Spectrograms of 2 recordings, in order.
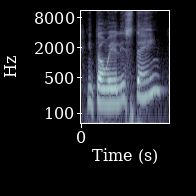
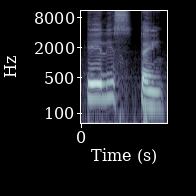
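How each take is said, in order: First: Said in the usual way. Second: Eles têm slowed right down and louder; stressed plural demo. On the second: Shown as a demonstration. Teacher drawing out eles têm for students. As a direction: stretch out eles têm so the plural accent lands. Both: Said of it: "Então, veja só".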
